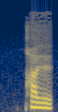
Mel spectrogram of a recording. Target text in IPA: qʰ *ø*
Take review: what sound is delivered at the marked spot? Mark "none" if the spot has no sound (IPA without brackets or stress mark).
ø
